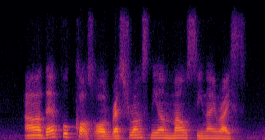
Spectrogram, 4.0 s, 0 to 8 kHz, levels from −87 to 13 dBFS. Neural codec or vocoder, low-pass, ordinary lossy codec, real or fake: codec, 24 kHz, 0.5 kbps, DualCodec; 7.2 kHz; Opus, 16 kbps; fake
